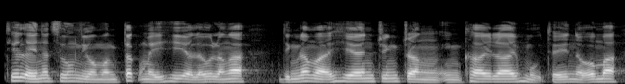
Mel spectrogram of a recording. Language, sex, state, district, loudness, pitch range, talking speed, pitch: Mizo, male, Mizoram, Aizawl, -15 LUFS, 115-140 Hz, 220 wpm, 130 Hz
